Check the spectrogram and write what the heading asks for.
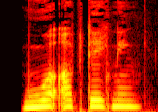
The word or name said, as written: muropdækning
